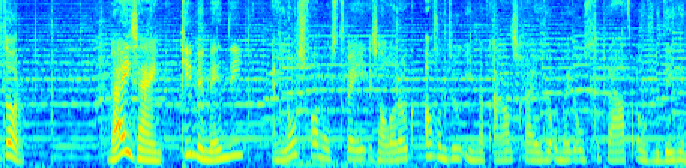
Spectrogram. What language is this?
Dutch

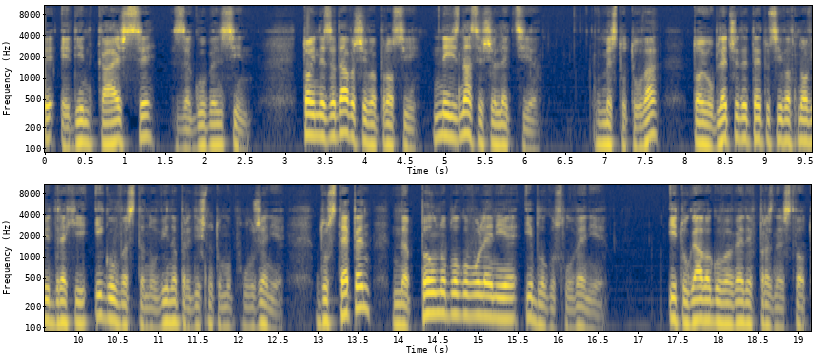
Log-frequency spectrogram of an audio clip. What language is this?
Bulgarian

